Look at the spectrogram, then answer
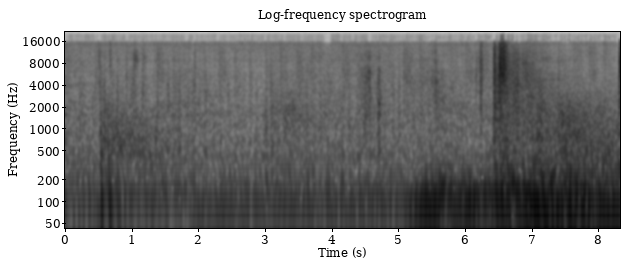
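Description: Tank cannon fire in World of Tanks Blitz, a couple of sharp shots early over a steady engine rumble that swells louder toward the end, with a further burst of bangs around six and a half seconds, no speech.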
